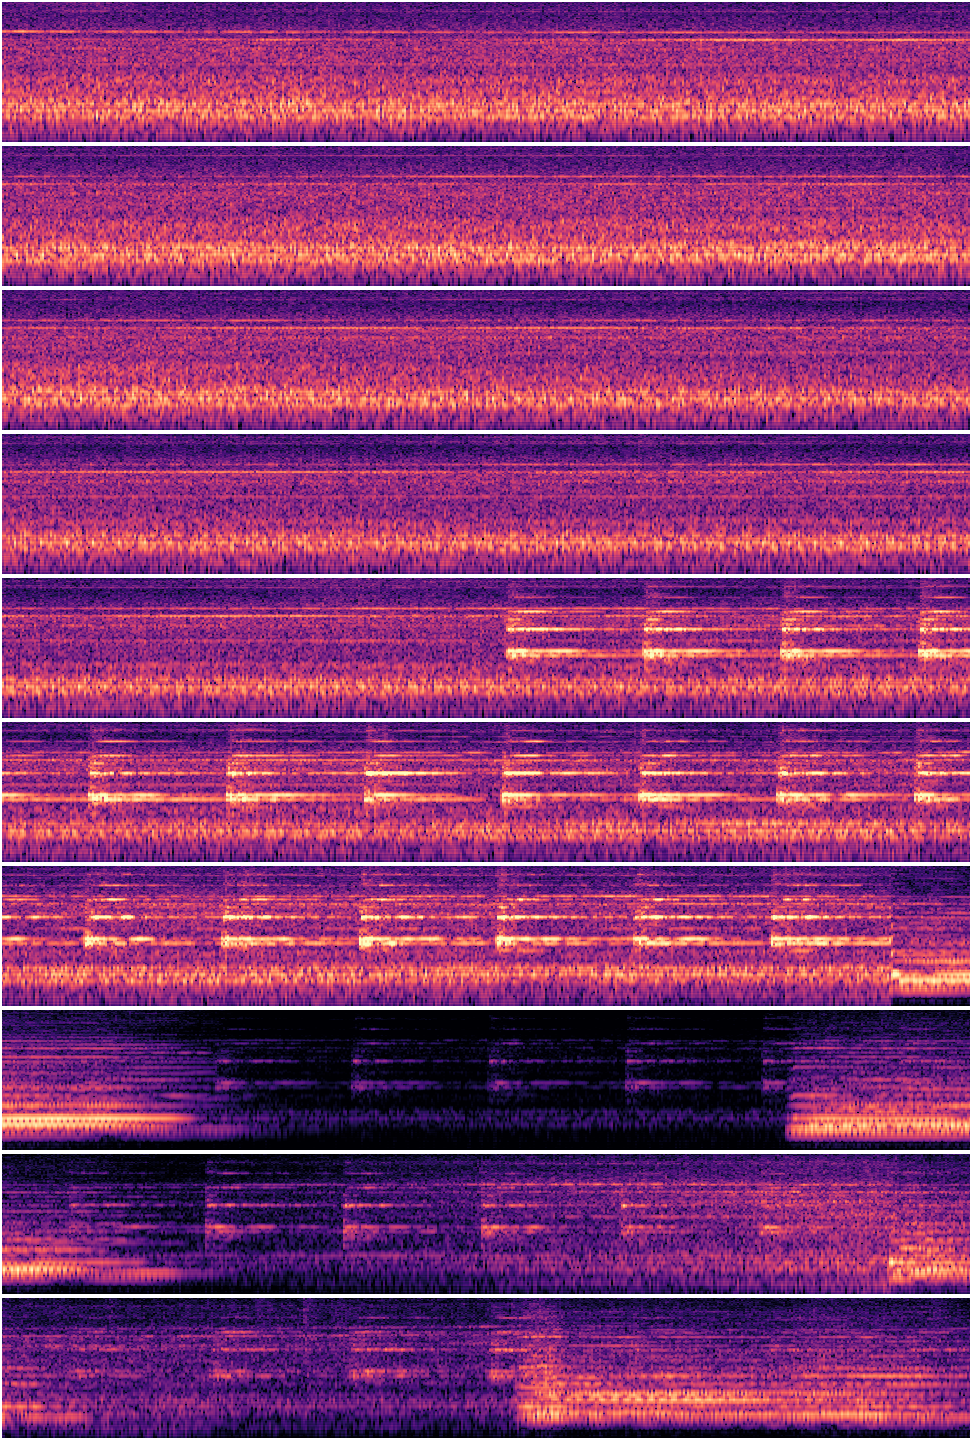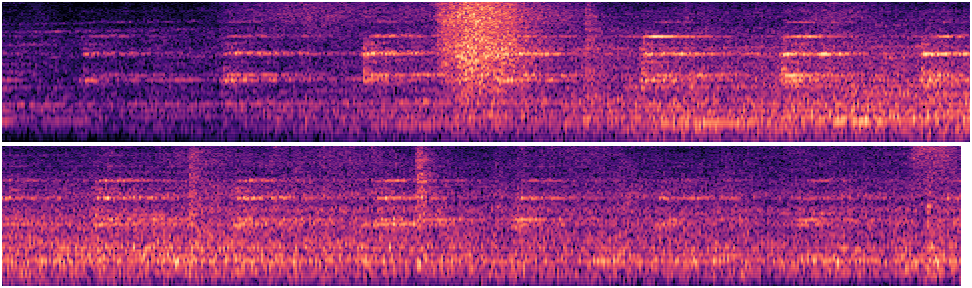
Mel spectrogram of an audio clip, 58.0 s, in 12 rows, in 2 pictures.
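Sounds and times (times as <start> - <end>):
electric train roaring: 0.0 - 58.0
train bell ringing: 21.7 - 33.7, 34.8 - 46.7, 48.1 - 57.7
multi-note air horn blasts: 33.5 - 35.0, 37.8 - 39.6, 43.2 - 44.0, 46.2 - 48.5.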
